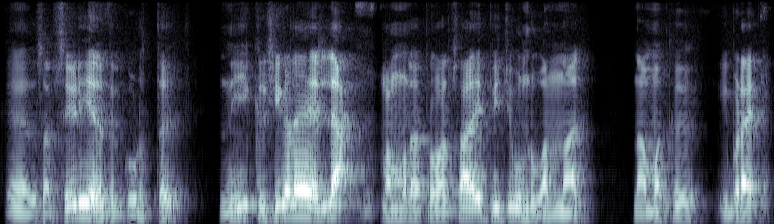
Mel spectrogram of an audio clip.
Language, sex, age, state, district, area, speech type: Malayalam, male, 60+, Kerala, Kottayam, rural, spontaneous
